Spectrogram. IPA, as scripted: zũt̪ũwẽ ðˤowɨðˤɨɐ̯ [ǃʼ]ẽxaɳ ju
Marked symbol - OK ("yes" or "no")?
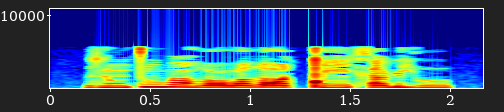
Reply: no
